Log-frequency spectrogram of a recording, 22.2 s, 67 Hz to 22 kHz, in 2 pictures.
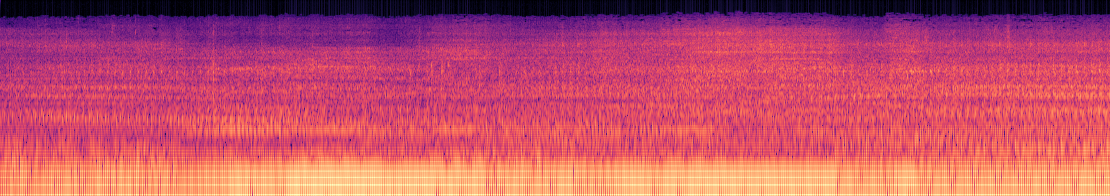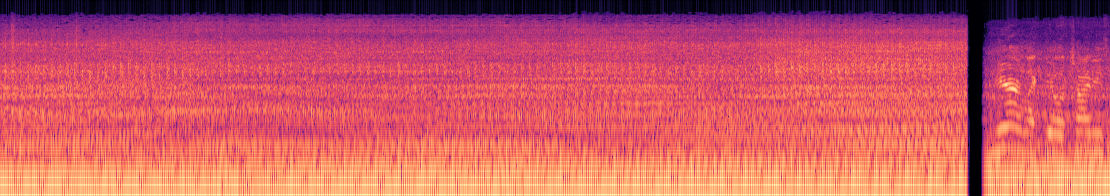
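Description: Diesel engine of a Ditch Witch JT922 horizontal directional drill running steadily at idle, with a slight change in its note about eight seconds in. The sound cuts out briefly near the end.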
